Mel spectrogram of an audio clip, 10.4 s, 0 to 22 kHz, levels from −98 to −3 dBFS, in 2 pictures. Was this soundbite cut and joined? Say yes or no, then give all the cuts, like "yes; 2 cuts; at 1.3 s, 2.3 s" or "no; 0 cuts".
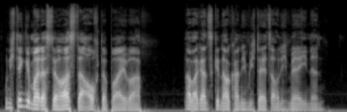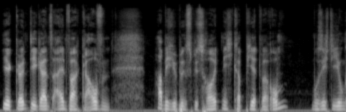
yes; 2 cuts; at 5.2 s, 7.4 s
